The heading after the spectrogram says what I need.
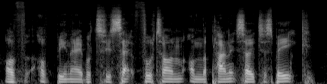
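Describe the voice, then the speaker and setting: Male British radio presenter, medium pitch, conversational interviewer with a halting, word-repeating delivery, recorded very dry. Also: little pitch movement, dry recording. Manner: hesitant, stammering word repetitions.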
